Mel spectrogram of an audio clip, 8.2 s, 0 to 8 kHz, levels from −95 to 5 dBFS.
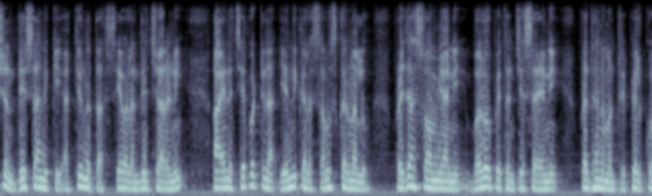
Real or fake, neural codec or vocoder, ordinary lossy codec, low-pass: real; none; Opus, 24 kbps; 7.2 kHz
